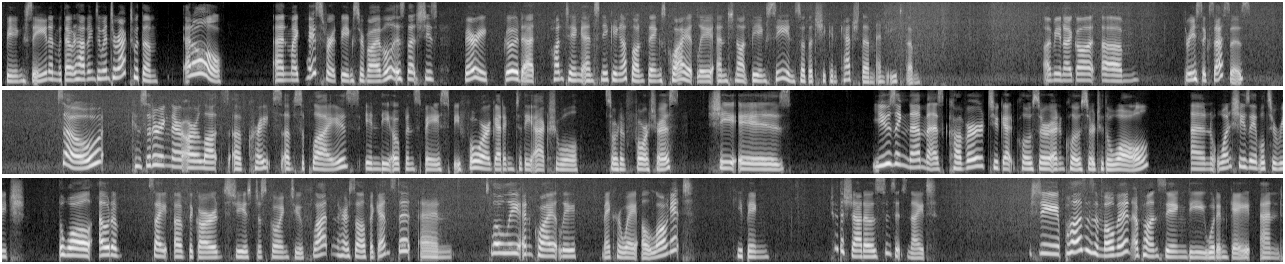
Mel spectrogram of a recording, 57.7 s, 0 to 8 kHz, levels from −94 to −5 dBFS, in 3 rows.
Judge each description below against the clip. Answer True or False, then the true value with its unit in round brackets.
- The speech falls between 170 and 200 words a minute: False (140 wpm)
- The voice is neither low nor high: False (210 Hz)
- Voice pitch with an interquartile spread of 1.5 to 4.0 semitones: False (5.0 semitones)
